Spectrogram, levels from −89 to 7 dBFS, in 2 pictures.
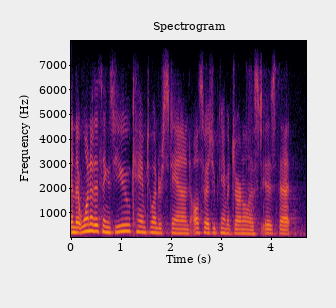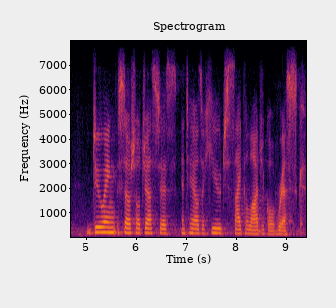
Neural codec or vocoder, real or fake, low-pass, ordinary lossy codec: none; real; 7.2 kHz; Opus, 16 kbps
